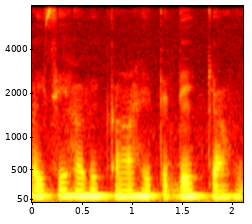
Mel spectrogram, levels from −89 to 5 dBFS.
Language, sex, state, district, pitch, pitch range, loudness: Chhattisgarhi, male, Chhattisgarh, Sarguja, 95 Hz, 90-95 Hz, -13 LUFS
